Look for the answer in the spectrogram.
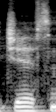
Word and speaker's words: GIFs: GIFs and colors and all this shit going on. – Oh, you pronounce it with a J.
